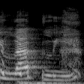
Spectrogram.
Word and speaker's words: Lepley: She said Lapel, and his name is clearly Lepley.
